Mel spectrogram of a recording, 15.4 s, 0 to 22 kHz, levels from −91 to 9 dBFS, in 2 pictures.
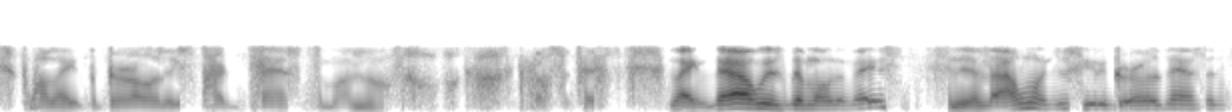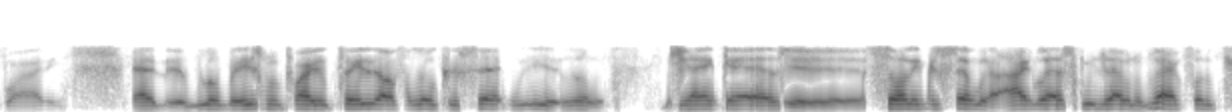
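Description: From start to end, the speech passes through an LPC-10 vocoder. Each moment is rebuilt as either buzz or hiss through a simple vocal tract filter. The damage is heavy. The speech sounds robotic and buzzy, with wrong-voicing buzzes. Nothing remains above 3.8 kHz, which fits a 2.4 kbit/s stream.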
